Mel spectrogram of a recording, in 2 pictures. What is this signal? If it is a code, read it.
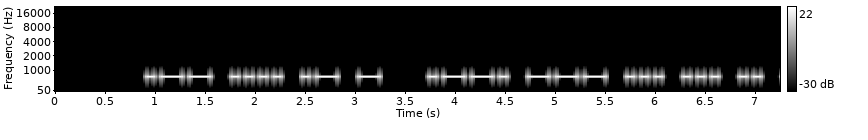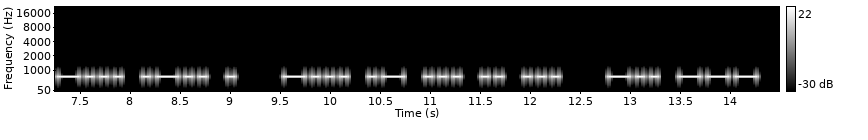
Morse code, heard as a keyed tone, about 17 wpm, 700 Hz. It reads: WHAT POSSIBLE BASIS DO
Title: Sentences from Top 1000 Words - Review Part 5 - 17wpm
